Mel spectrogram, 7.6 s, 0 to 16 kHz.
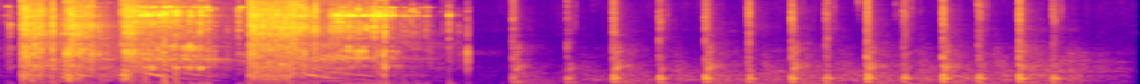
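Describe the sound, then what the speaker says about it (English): Impact wrench bursts loosening six lug nuts with a 21mm socket on a 2001-07 Toyota Sequoia: a long loud rattling run, then a string of about a dozen short, sharp evenly spaced hits close by. "take off all 6 lug nuts using a 21mm socket"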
